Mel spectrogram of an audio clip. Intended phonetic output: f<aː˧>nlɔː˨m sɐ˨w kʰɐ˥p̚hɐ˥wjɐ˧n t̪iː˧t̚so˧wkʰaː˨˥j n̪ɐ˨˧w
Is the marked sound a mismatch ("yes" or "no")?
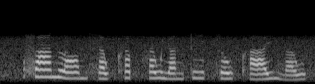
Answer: yes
